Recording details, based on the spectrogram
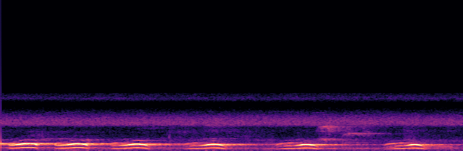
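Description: Six low, arched, human-sounding 'ow' notes from a Collared Forest Falcon, one every three-quarters of a second, over a steady high insect drone.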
